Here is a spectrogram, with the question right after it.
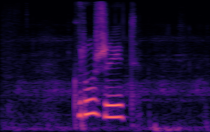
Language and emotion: Russian, neutral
